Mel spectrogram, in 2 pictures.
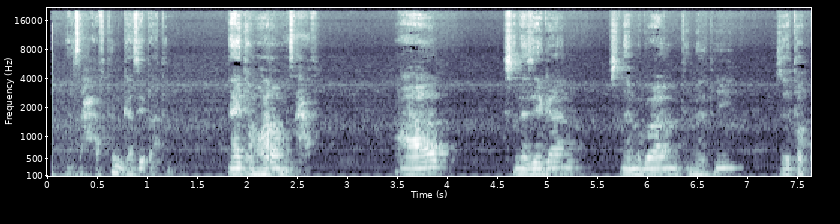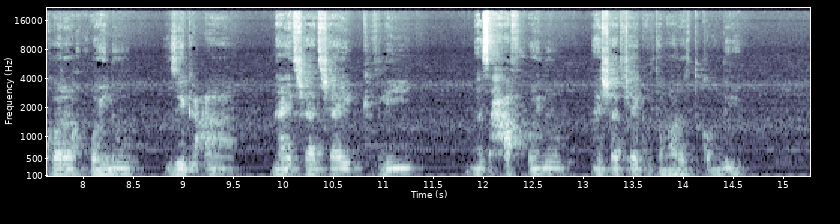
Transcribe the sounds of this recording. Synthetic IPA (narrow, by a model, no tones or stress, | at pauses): mɐsʼħaft̪ʰɨnɡaze̞t̪ʼat̪ʰɨnnajt̪ʰɐmhaɾomɐsʼħaf | ʔaβʔɨsnɐze̞ɡanɨsnɐmɨɡbaβɨnt̪ʰɨmhɨɾt̪ʰi | zɨt̪ʰɐkʰːɔɾɐkʰo̞jnu | ʔɨzikʰɐʕa | najt̪ʃat̪ʃajkʰɨ̥fli | mɐt͡sʼħafkʰo̞jnunajt̪ʃat̪ʃajkʰɨflit̪ʰɐmhaɾozɨt̪ʼɨkʼːɐmɨluɨjːu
